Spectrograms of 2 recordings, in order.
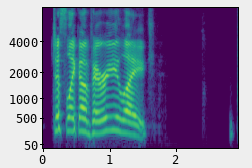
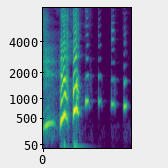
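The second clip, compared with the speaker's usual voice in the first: high burst of laughter; 9 dB louder than usual. Real, not acted. Laughing at own statement.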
